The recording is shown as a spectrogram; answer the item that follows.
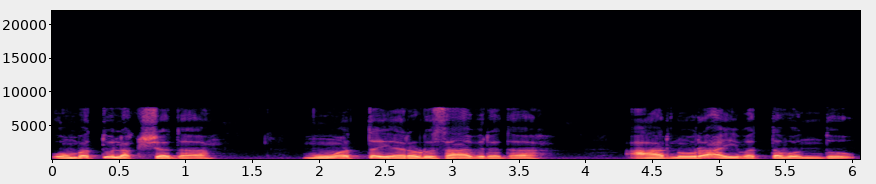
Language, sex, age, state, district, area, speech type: Kannada, male, 18-30, Karnataka, Udupi, rural, spontaneous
